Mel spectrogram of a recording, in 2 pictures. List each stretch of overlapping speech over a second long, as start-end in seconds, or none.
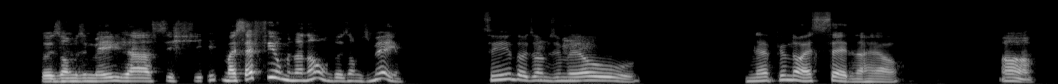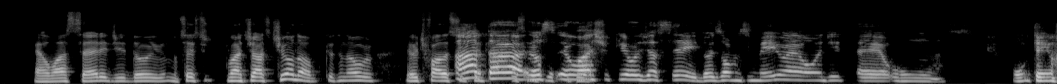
15.1-16.6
